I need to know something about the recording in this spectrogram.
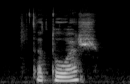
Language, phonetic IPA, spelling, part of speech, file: Polish, [taˈtuʷaʃ], tatuaż, noun, LL-Q809 (pol)-tatuaż.wav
